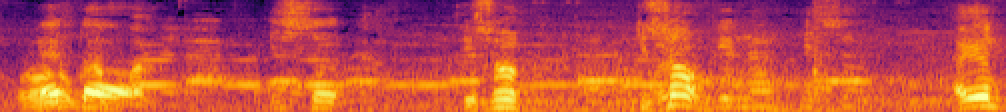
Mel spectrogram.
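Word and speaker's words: Tissot: Tisot. Tiso ng tisot. Ay ang tamang pronunciation ng tisot.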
